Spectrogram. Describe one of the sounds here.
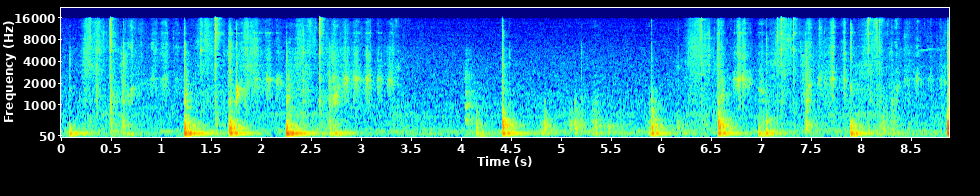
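Small plastic parts click and rattle as fingers turn them.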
